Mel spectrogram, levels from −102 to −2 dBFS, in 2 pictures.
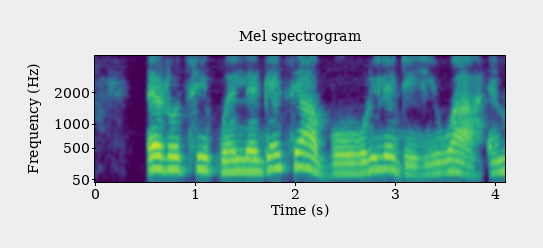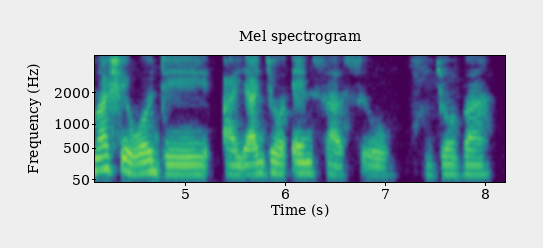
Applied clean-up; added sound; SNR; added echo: none; none; none; none.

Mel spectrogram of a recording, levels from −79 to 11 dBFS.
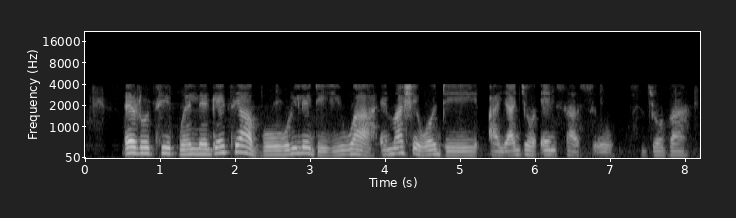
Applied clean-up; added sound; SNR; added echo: neural separator model SepFormer DNS4.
